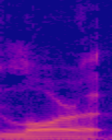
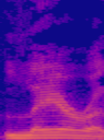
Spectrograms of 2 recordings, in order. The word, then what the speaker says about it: Lara: He said Laura, but it's spelled Lara. Lara, that's it's what it is.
